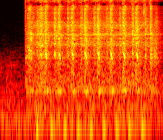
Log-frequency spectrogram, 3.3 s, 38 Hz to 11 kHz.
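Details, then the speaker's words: Rieju RS2 Matrix Pro 125cc stored over 10 years, carb cleaned, new fuel lines and valve, on backup battery with choke: starter whirs in a steady rapid pulse about four beats a second for three seconds; cranks but won't fire. "Alright guys, so we've attached the second battery, the backup battery. Let's see. Come on. Choking. Come on. No."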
